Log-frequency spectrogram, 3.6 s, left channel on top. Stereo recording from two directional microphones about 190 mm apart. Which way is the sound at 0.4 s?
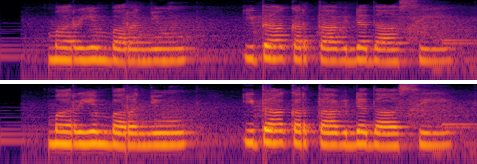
15° right (ahead or behind).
